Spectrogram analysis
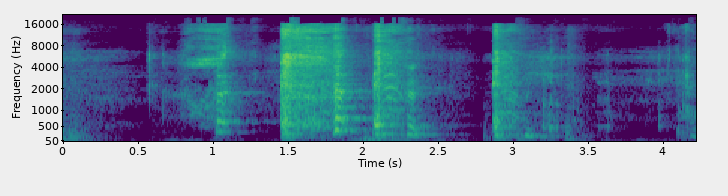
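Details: Woman with a bad cold caught from her husband, with pain: four harsh, forceful coughs in a short run with a little throat noise between them, a cold cough.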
